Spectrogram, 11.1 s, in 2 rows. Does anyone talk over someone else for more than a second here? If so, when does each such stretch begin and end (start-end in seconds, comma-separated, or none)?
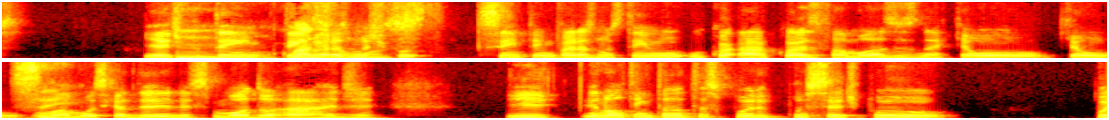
0.8-2.2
